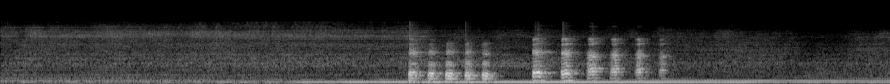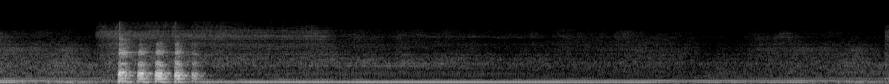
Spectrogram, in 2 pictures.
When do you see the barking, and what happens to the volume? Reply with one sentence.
The barking can't be heard in this clip.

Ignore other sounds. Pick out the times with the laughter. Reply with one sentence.
The laughter can be heard from 4.0 to 6.7 s and from 10.1 to 10.9 s.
